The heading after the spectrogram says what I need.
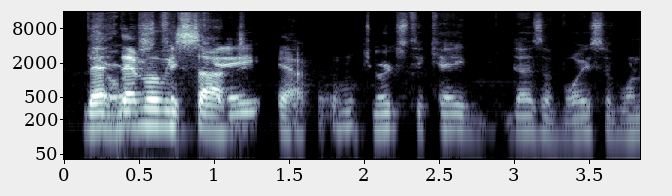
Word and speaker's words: Takei: Is it George Takei? Takei. Yeah. Oh, I don't fucking know. No, isn't it? It is because he often says my name rhymes with gay.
